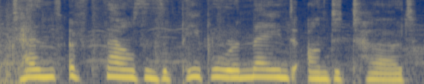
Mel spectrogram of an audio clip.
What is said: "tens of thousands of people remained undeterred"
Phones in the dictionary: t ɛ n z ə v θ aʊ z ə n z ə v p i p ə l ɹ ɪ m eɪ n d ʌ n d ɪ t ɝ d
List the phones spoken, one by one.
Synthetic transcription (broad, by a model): t ɛ n z ə v θ aʊ z ə n z ə v p i p ə l ɹ ɪ m eɪ n d ʌ n d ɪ t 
